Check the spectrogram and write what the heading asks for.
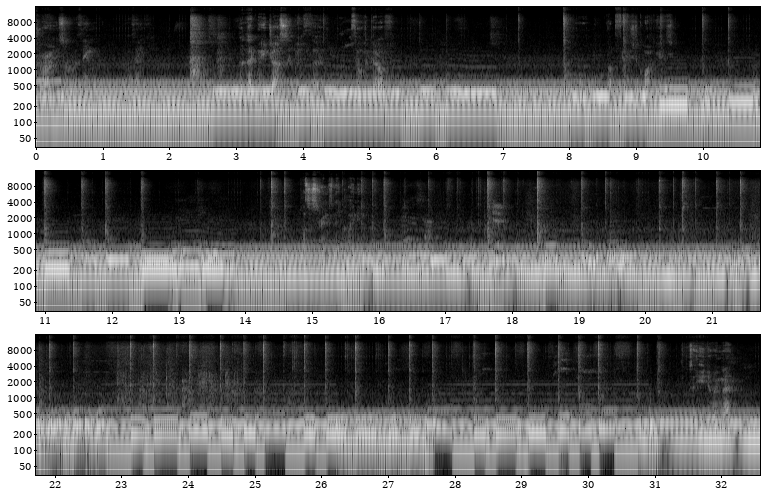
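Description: Homemade two-string analog guitar synthesizer (the "Pipe" synth) being played by hand: sustained stacked synth tones that step from note to note, with a few slides in pitch and many sharp clicks over the notes.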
